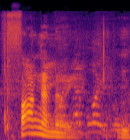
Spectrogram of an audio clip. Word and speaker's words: Whanganui: broadcast uh um Doug the city of Wanganui is spelled with a wh so normally that would be pronounced fangui. However, the local Mai people of Wanganui and the Wanganui River Awa uh their dialect does not pronounce H's language.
